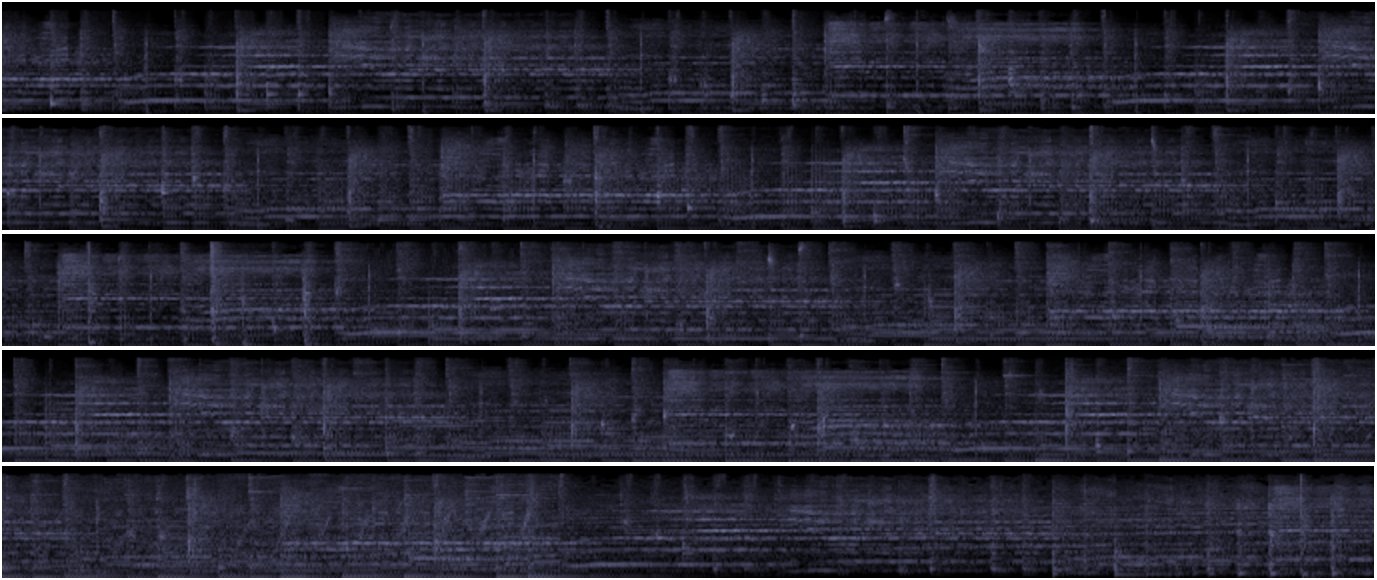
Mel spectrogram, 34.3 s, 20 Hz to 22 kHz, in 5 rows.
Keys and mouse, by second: 2.5 ctrl+r, 4.4 ctrl+r, 5.8 ctrl+r, 8.1 ctrl+r, 9.9-11.9 drag, 13.2-14.9 middle drag, 15.1-20.7 middle drag, 20.7-21.9 drag, 21.9 middle click, 22.4 click, 23.0 middle click, 23.9-25.8 right drag, 24.9-26.4 drag, 26.4 middle click, 27.2 ctrl+z, 28.8 KP_1, 29.7 z, 30.5 b, 31.6-33.5 drag.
